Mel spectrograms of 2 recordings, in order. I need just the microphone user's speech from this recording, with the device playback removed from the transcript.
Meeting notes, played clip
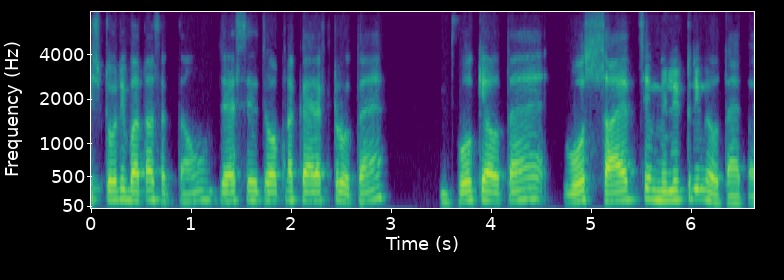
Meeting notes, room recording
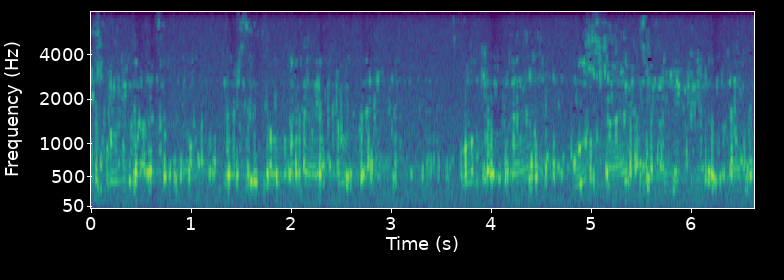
none

